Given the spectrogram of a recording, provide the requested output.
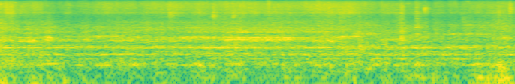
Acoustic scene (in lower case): restroom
